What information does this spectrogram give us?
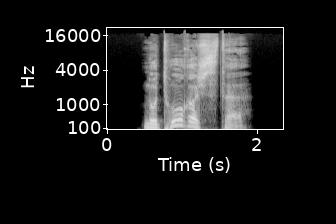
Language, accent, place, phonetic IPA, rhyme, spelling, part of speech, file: German, Germany, Berlin, [noˈtoːʁɪʃstə], -oːʁɪʃstə, notorischste, adjective, De-notorischste.ogg
- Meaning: inflection of notorisch: 1. strong/mixed nominative/accusative feminine singular superlative degree 2. strong nominative/accusative plural superlative degree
